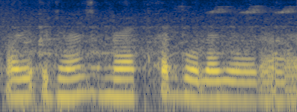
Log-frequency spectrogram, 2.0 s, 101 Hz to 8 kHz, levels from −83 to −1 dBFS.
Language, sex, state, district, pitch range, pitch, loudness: Hindi, female, Chandigarh, Chandigarh, 165-185 Hz, 180 Hz, -17 LUFS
